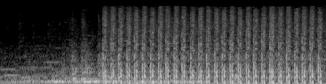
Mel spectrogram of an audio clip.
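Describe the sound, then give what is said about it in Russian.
Heavy automatic gunfire from bear-headed robots: a loud, rapid, evenly spaced stream of many shots that bursts in after a second of low rumble and keeps going without pause. “Как только двери кабины стали открываться, медвежьеголовые роботы открыли шквальный огонь.”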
